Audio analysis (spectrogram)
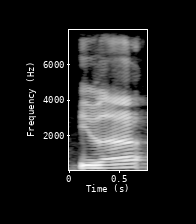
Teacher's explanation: اذا حمزہ بالکل واضح، اے نہیں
